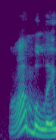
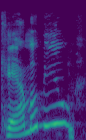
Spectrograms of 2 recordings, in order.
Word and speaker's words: chamomile: And we were sitting there like, Chwambale, what is he talking about? Come on, And then Shane. it hit me 2 minutes later, like, dude, you fucking mean chamomile? And he's like, oh, that's how you say it?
